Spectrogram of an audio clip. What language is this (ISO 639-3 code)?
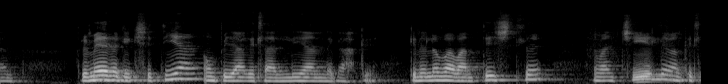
nhq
